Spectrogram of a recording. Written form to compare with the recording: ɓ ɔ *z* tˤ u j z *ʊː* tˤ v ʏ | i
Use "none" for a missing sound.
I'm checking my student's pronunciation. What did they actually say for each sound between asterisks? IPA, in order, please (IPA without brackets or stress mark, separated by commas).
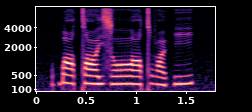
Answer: none, ɔː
